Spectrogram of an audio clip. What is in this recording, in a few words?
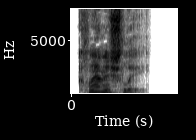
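"clannishly", British English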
